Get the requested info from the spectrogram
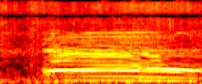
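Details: Cows grazing together in lush rice fields in the countryside, one giving a single long, steady, harmonic moo of about one and a half seconds, holding level before easing slightly lower at the end.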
